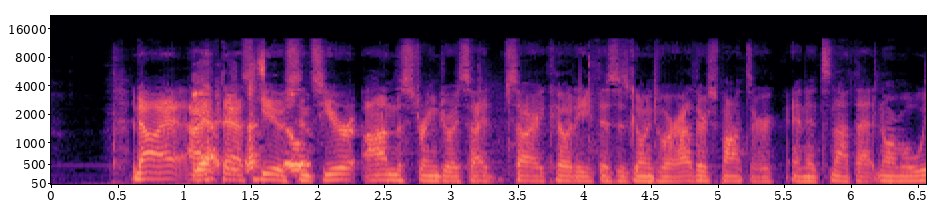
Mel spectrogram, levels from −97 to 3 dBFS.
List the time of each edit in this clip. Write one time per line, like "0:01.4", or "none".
none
